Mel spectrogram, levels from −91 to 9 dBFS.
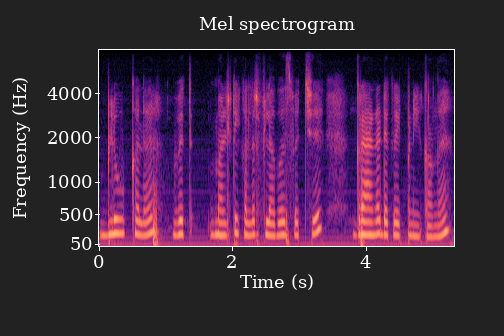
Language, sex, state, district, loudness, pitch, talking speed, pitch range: Tamil, female, Tamil Nadu, Nilgiris, -17 LUFS, 195 Hz, 115 wpm, 190-210 Hz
